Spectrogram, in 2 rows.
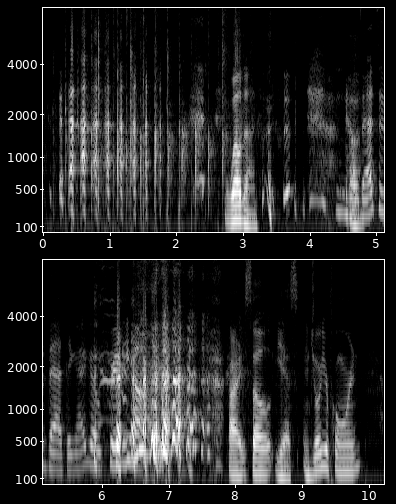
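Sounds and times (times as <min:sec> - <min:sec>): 
applause from a few people: 0:00.0 - 0:03.2
laughter: 0:00.1 - 0:04.7, 0:05.9 - 0:07.9
speech: 0:00.2 - 0:01.2, 0:02.8 - 0:03.4, 0:04.6 - 0:10.0.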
